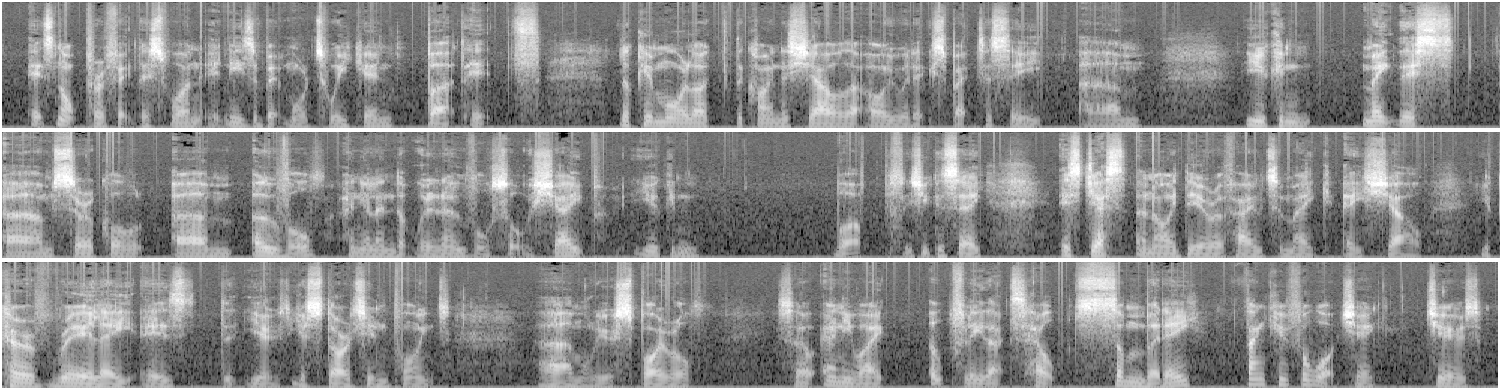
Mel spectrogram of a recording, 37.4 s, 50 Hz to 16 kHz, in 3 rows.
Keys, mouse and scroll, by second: 2.1 shift+middle click, 3.6 middle click, 19.8 middle click, 29.8 middle click.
